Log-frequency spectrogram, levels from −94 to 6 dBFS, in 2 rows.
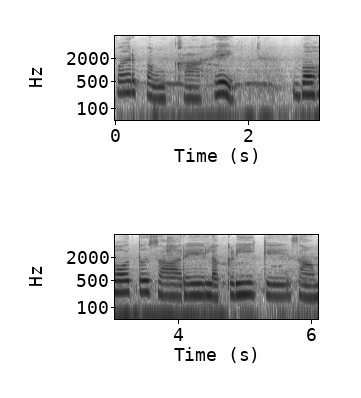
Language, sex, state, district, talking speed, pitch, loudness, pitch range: Hindi, female, Madhya Pradesh, Dhar, 80 wpm, 215 Hz, -15 LUFS, 195-250 Hz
